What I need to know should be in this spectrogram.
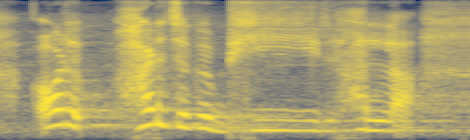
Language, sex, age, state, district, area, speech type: Maithili, female, 18-30, Bihar, Darbhanga, rural, spontaneous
